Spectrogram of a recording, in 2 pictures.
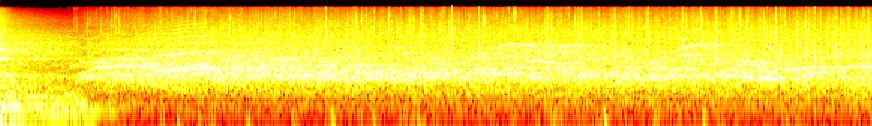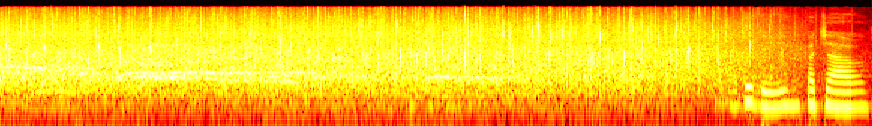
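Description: A large crowd applauds and cheers loudly.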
